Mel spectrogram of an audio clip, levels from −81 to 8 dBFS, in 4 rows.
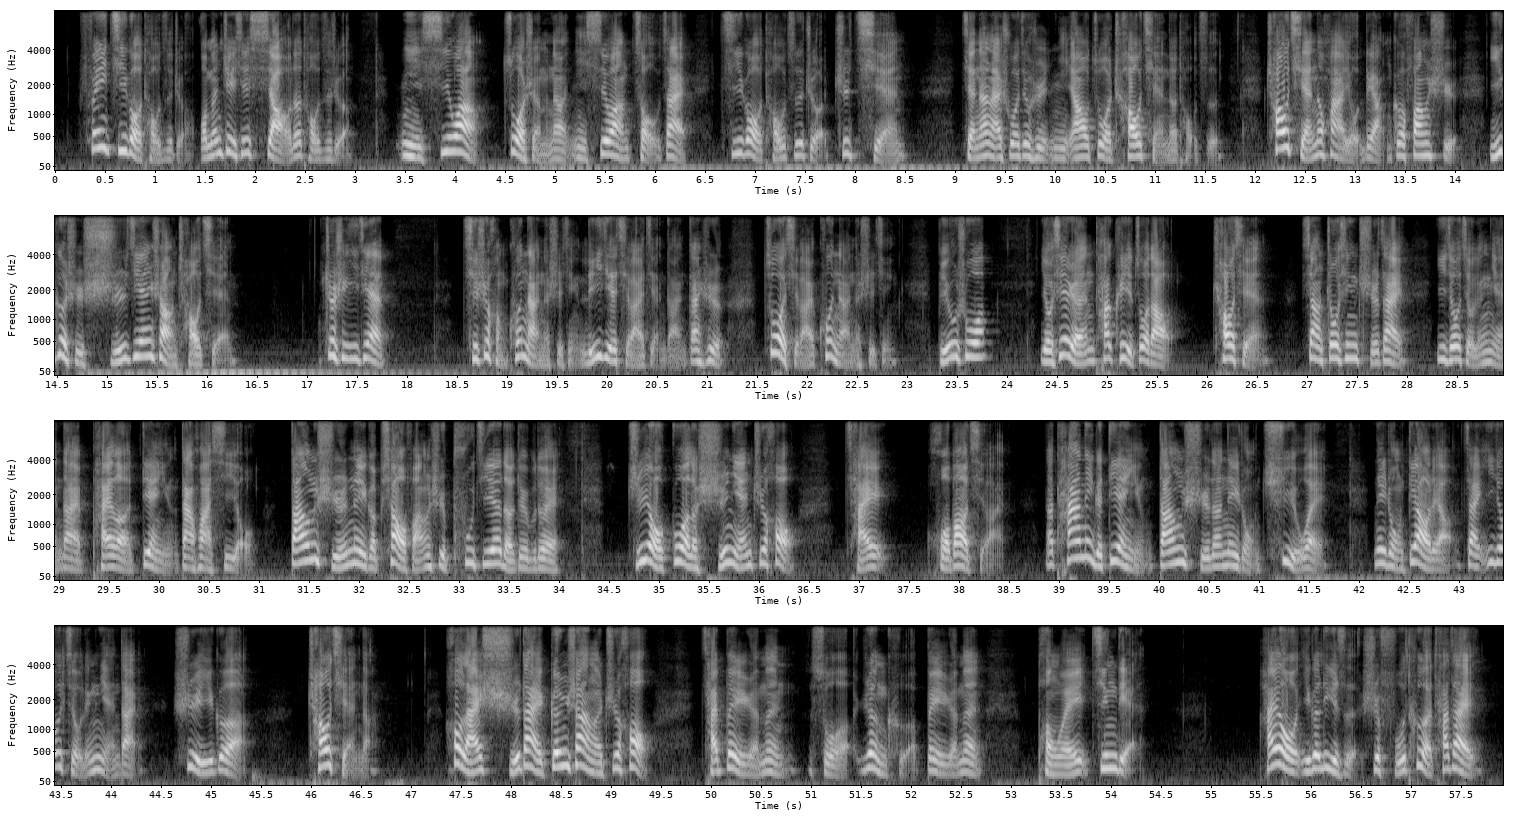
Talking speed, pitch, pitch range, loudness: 225 characters per minute, 190 Hz, 160-225 Hz, -14 LUFS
